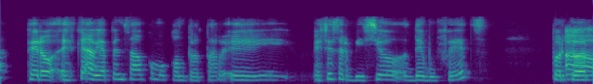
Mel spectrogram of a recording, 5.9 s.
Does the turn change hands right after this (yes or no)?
no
